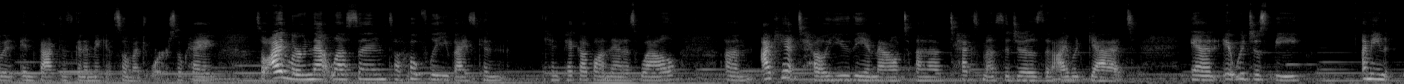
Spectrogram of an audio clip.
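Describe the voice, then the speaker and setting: Woman host, middle-aged, stuffy from a cold, blunt and emphatic, over clear background music. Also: mid-range voice. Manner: candid, emphatic, repeats words for stress. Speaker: podcast host. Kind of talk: personal monologue on abuse recovery.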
